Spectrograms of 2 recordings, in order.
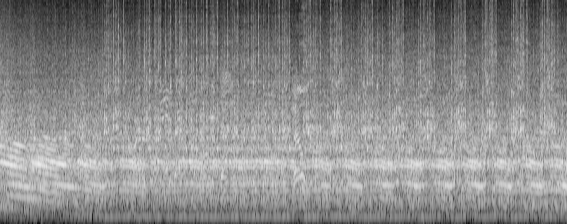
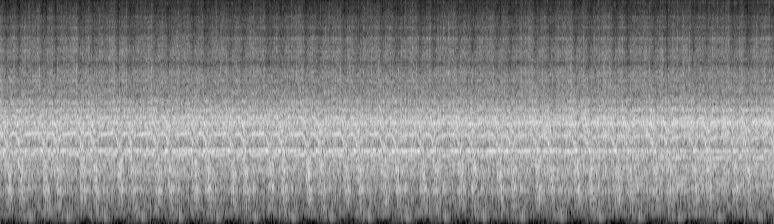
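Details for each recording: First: Supercharged Cummins diesel tractor after fitting a different injection pump: rises from start into a steady, even run with no knocks or misses; sounds healthy. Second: Supercharged Cummins diesel tractor after fitting a different injection pump: it turns over steadily in an even rhythm but never fires; they suspect it is still bleeding and drawing air somewhere.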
